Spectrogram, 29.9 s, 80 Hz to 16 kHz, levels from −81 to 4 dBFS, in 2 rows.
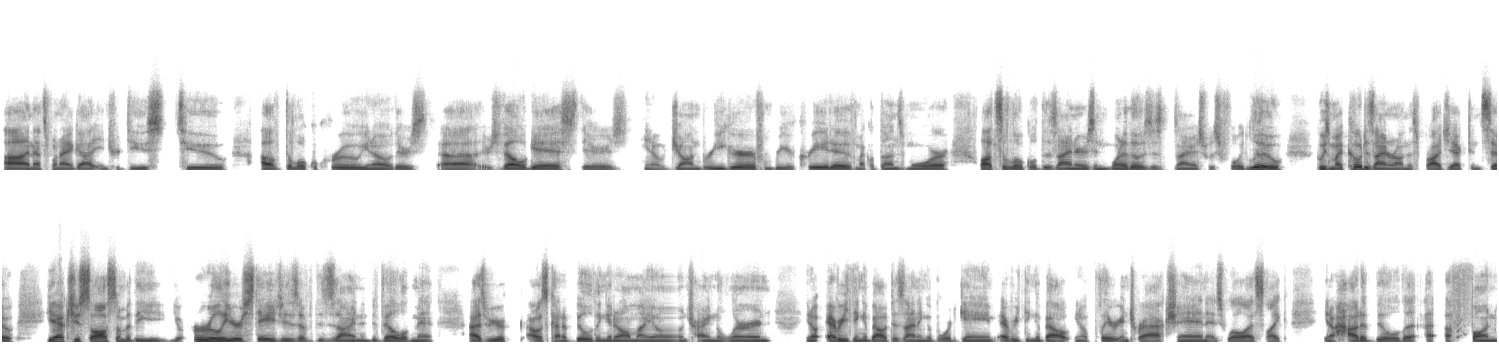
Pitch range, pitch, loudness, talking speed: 115-130 Hz, 120 Hz, -23 LUFS, 205 wpm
